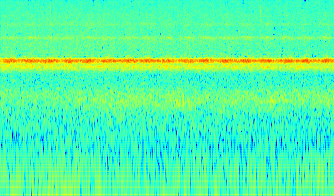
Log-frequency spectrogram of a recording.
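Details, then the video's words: Cricket recorded as relaxing sound: a continuous bright, high trill holds at one pitch throughout, with faint irregular pulsing and a quiet low background hum. "Świerszcz. Dźwięki relaksacyjne"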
